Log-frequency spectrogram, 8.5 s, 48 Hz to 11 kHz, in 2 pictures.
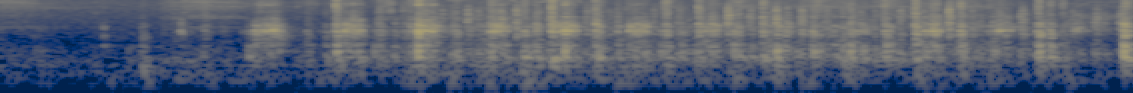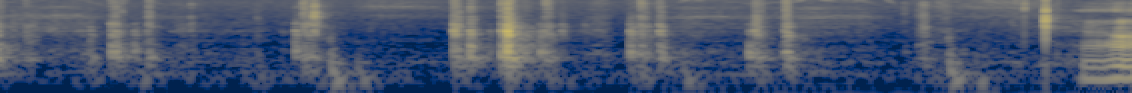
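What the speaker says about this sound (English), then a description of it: "Again, using the 15mm screws provided, screw this into position." A power screwdriver drives 15mm screws to fix a plate to a spacer on a Cooke & Lewis 600 bridging unit's door frame: close, uneven whirring bursts with brief pauses and small clicks, no talking.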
